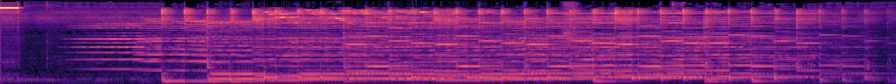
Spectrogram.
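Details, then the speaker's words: Polytron PMA powered speaker with subwoofer, after repairing cables chewed through by rats that had caused no sound: clean, full music with solid lows and no crackle, buzz or dropouts; playing normally again. "Alhamdulillah speaker aktif Polytron PMA-nya udah mengeluarkan suaranya lagi. Ini berarti speaker aktif Polytron PMA ini udah oke, udah normal lagi, udah bisa diambil sama yang punya."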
